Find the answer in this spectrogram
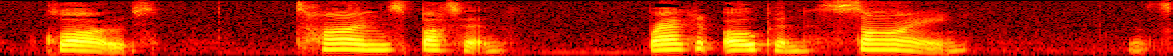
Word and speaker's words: sin: 1 fraction 2, bracket open 5, bracket close, bracket open 6, bracket close, times button, bracket open sine. Let's call it sine button. It's S-I-N, but it's pronounced sine.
